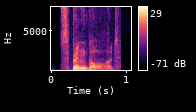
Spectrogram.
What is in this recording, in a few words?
"springboard", British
